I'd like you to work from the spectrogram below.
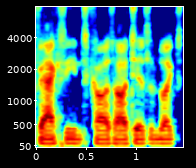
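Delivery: low, slow, hushed quote; quiet. Retold or imitated. Podcaster quoting people he finds annoying, quiet. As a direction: say it softly, as if unheard. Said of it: "Why are you saying it quiet".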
